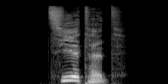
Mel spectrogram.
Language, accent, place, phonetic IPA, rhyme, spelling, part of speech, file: German, Germany, Berlin, [ˈt͡siːɐ̯tət], -iːɐ̯tət, ziertet, verb, De-ziertet.ogg
- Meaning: inflection of zieren: 1. second-person plural preterite 2. second-person plural subjunctive II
